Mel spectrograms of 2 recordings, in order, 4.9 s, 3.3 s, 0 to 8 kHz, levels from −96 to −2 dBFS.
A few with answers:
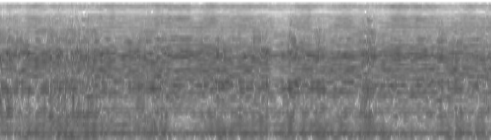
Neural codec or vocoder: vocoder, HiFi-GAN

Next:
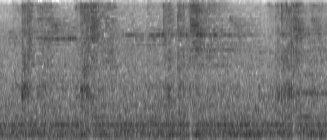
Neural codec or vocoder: none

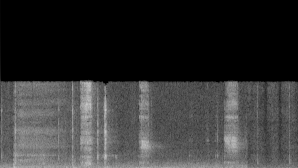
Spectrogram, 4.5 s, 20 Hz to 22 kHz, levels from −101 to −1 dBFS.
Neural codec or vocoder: none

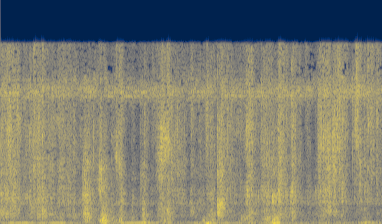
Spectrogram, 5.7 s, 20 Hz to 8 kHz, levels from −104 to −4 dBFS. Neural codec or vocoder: none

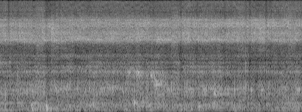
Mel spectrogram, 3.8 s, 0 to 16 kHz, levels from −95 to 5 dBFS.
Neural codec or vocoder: codec, SNAC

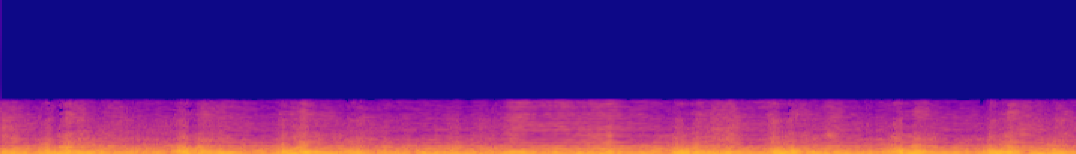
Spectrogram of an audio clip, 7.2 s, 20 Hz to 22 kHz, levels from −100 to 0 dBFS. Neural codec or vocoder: vocoder, HiFi-GAN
